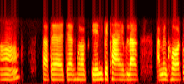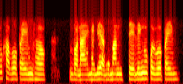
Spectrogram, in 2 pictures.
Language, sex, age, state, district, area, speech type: Assamese, female, 30-45, Assam, Charaideo, rural, conversation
